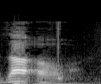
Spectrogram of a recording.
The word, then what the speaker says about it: zao: Z-A long O, zao.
